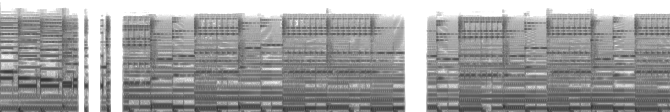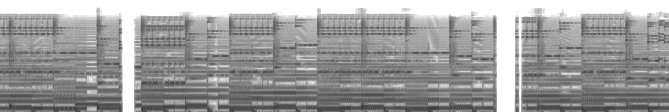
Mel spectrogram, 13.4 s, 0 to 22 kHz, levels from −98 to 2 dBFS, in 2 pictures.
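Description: Digital broadcast dropouts mute the sound at 0.76–1.25 s (scattered short holes, longest 128 ms), 4.03–4.29 s, 7.90–8.07 s and 11.64–11.94 s (longest hole 192 ms). The receiver discards failed frames, and the sound fades over 20 ms into clean silence rather than the hiss of analogue fading.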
